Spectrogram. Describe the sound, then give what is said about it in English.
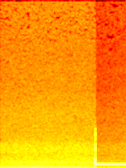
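A telephone call connects over a hiss of line noise, then a brief click and a steady, single-pitch ringing tone that starts partway through and holds to the end, with no voices. “Oh, we're ringing.”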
